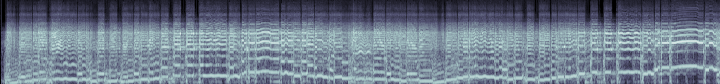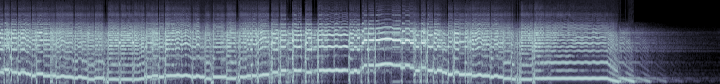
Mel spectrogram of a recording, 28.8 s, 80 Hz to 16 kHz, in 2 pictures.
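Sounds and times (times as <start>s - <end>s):
distorted lead guitar: 0.0s - 28.7s.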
